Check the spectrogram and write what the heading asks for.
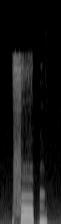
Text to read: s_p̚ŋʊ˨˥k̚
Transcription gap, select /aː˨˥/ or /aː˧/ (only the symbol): aː˧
